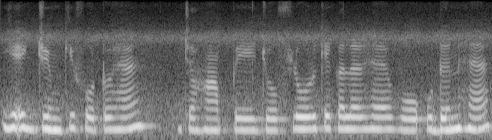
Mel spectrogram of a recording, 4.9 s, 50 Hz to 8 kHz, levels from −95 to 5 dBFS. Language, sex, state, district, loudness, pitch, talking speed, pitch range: Hindi, female, Bihar, Saran, -14 LUFS, 210 Hz, 195 wpm, 200-220 Hz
